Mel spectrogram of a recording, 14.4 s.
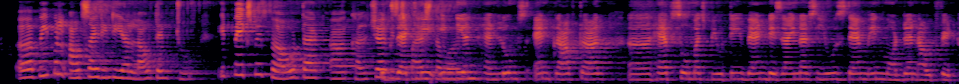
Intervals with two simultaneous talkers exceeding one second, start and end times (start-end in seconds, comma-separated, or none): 5.7-7.0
